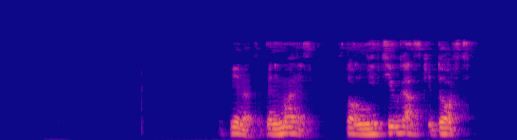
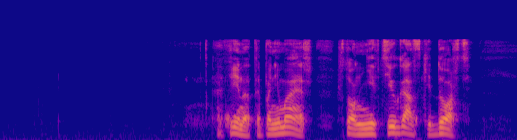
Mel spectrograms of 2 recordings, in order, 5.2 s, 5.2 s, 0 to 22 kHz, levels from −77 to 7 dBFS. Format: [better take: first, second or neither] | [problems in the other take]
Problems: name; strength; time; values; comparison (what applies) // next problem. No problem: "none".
second | noise reduction (neural mask model DeepFilterNet 3)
